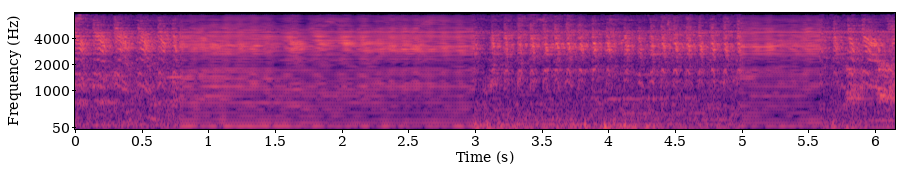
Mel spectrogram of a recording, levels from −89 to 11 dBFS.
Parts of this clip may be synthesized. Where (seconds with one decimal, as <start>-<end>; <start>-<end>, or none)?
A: 0.8-3.0; 5.0-5.6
